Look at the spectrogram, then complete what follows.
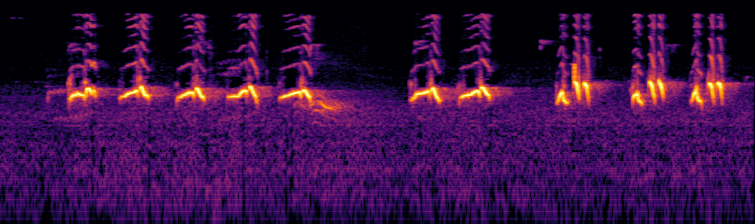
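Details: Northern mockingbird singing, a North American bird: a series of five whistled, slightly rising notes, a short pause, then two more, followed by sharper doubled chips.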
